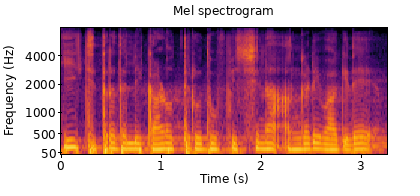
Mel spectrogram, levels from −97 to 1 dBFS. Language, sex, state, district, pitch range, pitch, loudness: Kannada, male, Karnataka, Bangalore, 130-140 Hz, 135 Hz, -16 LUFS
